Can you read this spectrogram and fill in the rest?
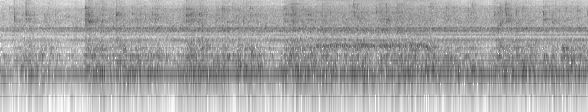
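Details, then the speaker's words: Eufy base station mop wash before mopping: a couple of pumps kick on, clean water goes down, the mop pads spin and the dirty water pump sucks water into the dirty tank, a steady even pump hum with gurgling and swishing; normal operation. "You'll hear a couple pumps kicking on. The clean water tank is putting water down there. The mop pads are spinning, and then the dirty water pump is sucking up the water into the dirty water"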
